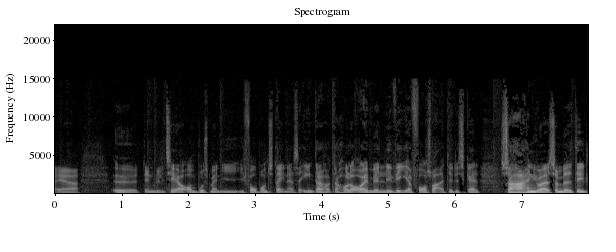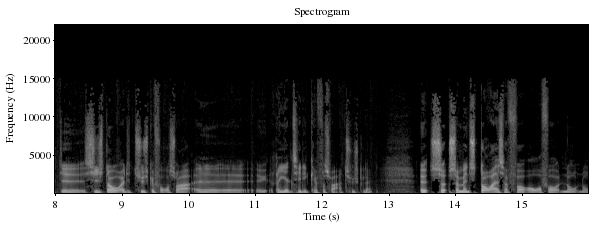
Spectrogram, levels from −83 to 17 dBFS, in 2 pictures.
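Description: Automatic gain falling runs from 6.79 to 9.22 s, starting after "forsvaret det det skal" and settling by "forsvar øh". The gain control judged the input too loud or its background noise too strong and eased its gain down by about 4 dB, so the speech and room noise sink together.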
